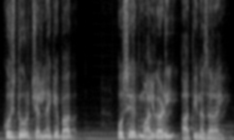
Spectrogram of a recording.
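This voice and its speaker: A man narrating a scripted horror story in an even, dramatic storytelling manner. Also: medium pitch, moderate pace. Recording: distant mic with faint music.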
